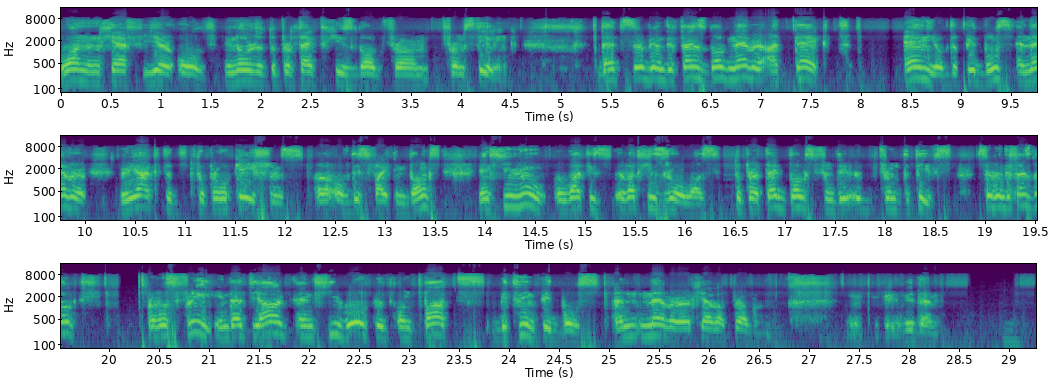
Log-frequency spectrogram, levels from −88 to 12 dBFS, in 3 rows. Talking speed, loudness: 155 wpm, -11 LUFS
